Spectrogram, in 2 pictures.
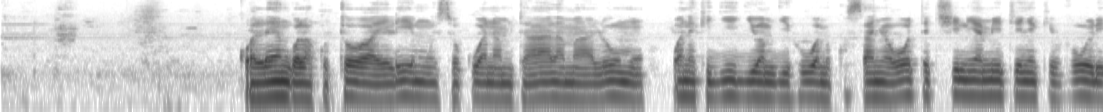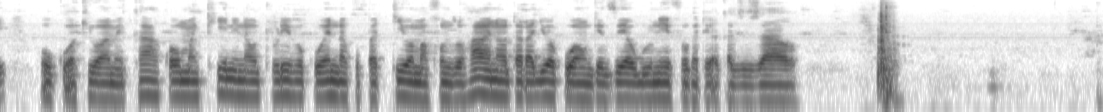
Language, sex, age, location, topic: Swahili, male, 25-35, Dar es Salaam, education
